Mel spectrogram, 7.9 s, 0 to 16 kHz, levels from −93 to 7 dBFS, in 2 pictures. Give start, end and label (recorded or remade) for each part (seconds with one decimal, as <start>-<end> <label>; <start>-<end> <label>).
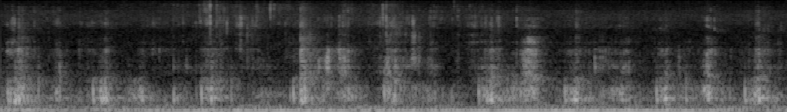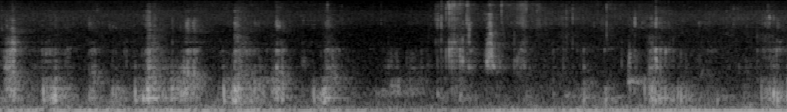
0.0-0.6 recorded; 0.6-2.0 remade; 2.0-4.9 recorded; 4.9-5.6 remade; 5.6-6.2 recorded; 6.2-7.2 remade; 7.2-7.9 recorded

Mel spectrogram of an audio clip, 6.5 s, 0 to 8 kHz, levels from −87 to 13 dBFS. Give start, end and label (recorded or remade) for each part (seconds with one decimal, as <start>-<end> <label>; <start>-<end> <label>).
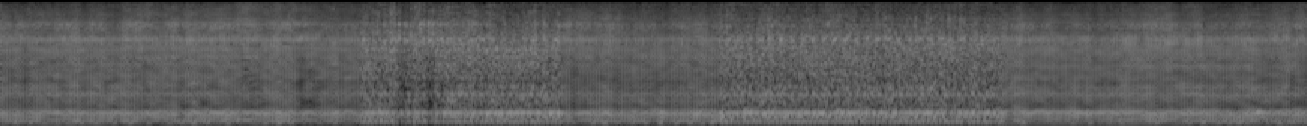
0.0-1.8 remade; 1.8-2.8 recorded; 2.8-3.6 remade; 3.6-5.0 recorded; 5.0-6.5 remade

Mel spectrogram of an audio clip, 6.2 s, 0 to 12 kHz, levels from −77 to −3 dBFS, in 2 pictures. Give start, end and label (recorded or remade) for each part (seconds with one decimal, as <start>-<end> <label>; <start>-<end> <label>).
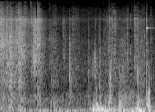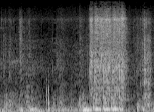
0.0-6.2 recorded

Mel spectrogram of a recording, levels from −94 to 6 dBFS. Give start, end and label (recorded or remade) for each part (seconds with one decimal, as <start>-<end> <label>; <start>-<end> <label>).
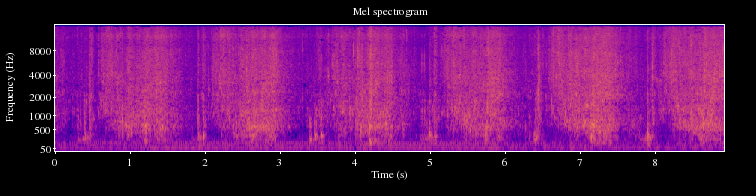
0.0-8.9 recorded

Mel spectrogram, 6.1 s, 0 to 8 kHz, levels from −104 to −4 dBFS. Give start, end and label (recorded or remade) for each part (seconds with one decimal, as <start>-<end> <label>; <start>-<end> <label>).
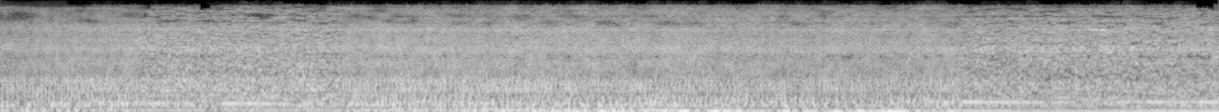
0.0-0.7 remade; 0.7-1.7 recorded; 1.7-4.8 remade; 4.8-6.1 recorded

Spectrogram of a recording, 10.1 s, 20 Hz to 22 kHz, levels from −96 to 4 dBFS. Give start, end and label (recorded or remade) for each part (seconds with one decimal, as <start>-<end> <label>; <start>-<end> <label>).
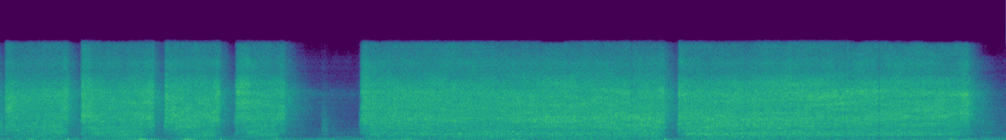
0.0-10.1 remade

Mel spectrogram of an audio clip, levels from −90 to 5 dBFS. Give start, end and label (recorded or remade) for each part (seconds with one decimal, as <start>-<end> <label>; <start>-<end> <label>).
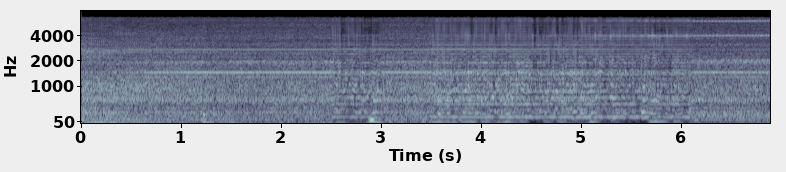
0.0-2.5 recorded; 2.5-3.0 remade; 3.0-3.5 recorded; 3.5-6.1 remade; 6.1-6.9 recorded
